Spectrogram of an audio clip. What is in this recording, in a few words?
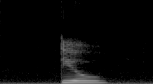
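"diu", first tone, Chinese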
